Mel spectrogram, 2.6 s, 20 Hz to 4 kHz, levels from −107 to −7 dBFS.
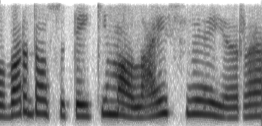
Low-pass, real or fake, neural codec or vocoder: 3.6 kHz; real; none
